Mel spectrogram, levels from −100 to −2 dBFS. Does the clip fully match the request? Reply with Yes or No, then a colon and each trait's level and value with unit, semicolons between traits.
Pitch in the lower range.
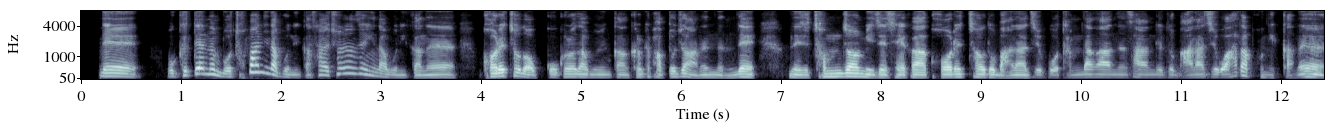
Yes: low, 110 Hz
